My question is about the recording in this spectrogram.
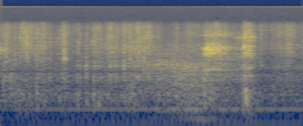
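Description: Rustling with small clicks and knocks, as things are rummaged out of a pack, and a brief voice sound a little after three seconds in.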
